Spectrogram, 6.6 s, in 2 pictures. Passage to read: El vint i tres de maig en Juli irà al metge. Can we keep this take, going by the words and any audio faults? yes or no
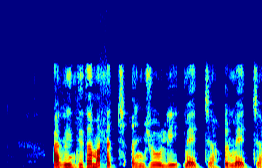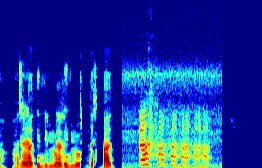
no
